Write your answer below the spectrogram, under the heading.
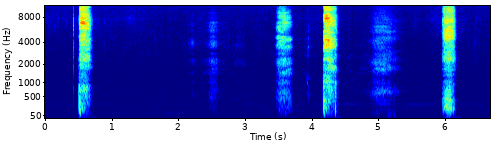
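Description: Three loud, sharp sneezes, each with a faint breath drawn in beforehand, in a quiet room: a sneezing fit.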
